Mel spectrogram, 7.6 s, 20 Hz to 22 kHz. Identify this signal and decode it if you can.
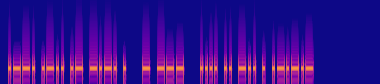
Morse code, heard as a keyed tone, about 25 wpm, 700 Hz. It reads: PLACE TO HIDE.
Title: Easy Phrases 25wpm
